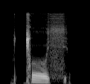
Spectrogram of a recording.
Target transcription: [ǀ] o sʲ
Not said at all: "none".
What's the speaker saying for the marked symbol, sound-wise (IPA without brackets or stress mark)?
ǀ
